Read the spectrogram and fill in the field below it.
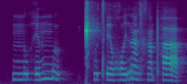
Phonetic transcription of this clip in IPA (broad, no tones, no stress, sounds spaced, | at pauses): nː u h e mː ɯ | ǁʰ ɯ tʼ e ʁʷ i r ã z x ã pʰ a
